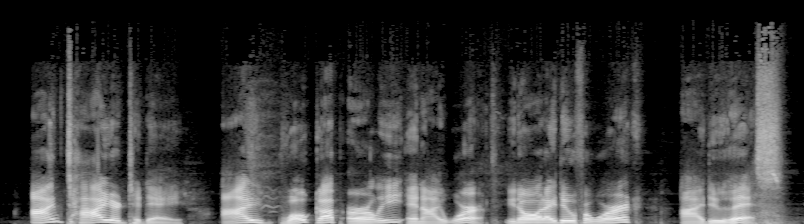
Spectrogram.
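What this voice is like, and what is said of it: Imitates another person's voice. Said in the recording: “My voice sounds like a shitty Gilbert Godfrey.”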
